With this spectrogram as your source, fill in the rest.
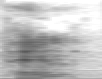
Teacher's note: the word pen, the sound of the phoneme P, it has like a stronger puff. Meanwhile, in the word stop, it does not.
